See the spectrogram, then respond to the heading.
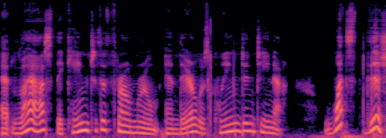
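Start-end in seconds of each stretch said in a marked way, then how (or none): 4.9-5.8 shrieking. A narrator's reading. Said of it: "she shrieked".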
